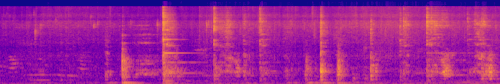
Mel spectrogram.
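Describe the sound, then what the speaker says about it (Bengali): Chopped onion dropped into a pan of garlic fried red in oil, with sharp spatula scrapes and clinks against the pan over a soft, steady sizzle, close and irregular. "এই সময় একটা পেঁয়াজ কুচানো আছে সেটা দিয়ে দিলাম"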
